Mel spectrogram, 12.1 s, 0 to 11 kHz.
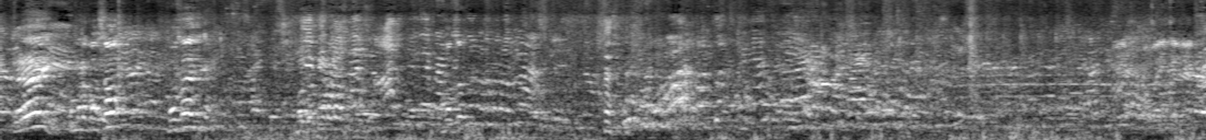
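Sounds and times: chatter of adults and children: 0.0 - 12.0.

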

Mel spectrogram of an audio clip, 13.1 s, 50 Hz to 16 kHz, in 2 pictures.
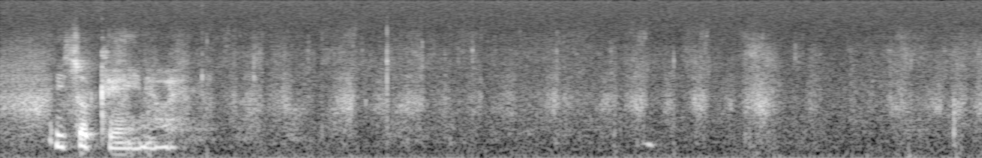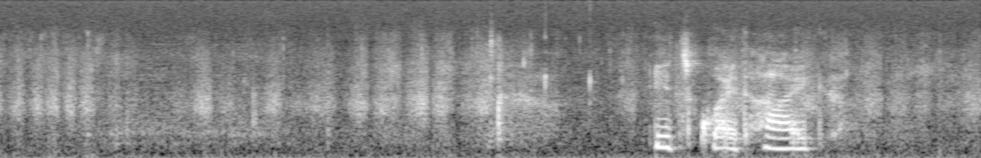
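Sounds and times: fingertips tapping and rubbing skin: 0.2 - 13.0.

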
